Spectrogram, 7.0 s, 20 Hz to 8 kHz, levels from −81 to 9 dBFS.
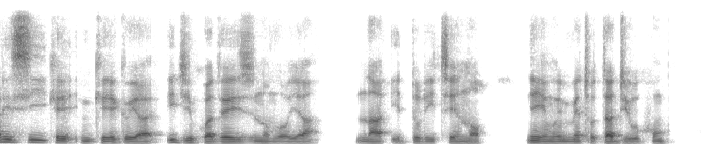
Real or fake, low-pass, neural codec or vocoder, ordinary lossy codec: fake; 7.2 kHz; codec, 16 kHz, 0.8 kbps, ZipCodec; none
